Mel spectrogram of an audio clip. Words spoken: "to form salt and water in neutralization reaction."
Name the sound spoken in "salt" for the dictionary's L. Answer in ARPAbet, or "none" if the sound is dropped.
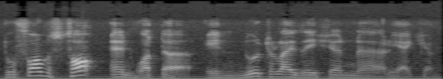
none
